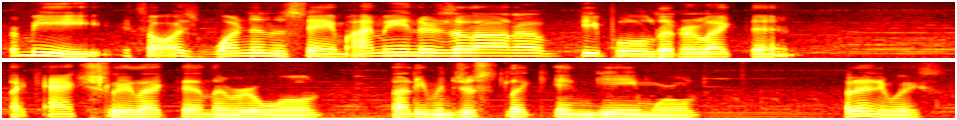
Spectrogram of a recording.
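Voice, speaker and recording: Man, mid-pitched, casual game streamer, hesitant reader, slightly dull audio, music behind. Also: level tone, brisk, a bit bright. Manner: hesitant, stumbles over words while reading. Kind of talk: casual livestream commentary, reading game dialogue aloud.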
